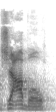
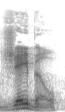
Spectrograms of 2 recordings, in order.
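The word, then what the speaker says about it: Jabil: This is, as I was corrected on last show by our keen-eared listeners, not Jobble, even though that's how it looks. It's apparently pronounced J-Bill.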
